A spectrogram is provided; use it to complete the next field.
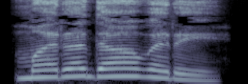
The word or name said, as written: ಮೂರ್ತಿವೆರು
